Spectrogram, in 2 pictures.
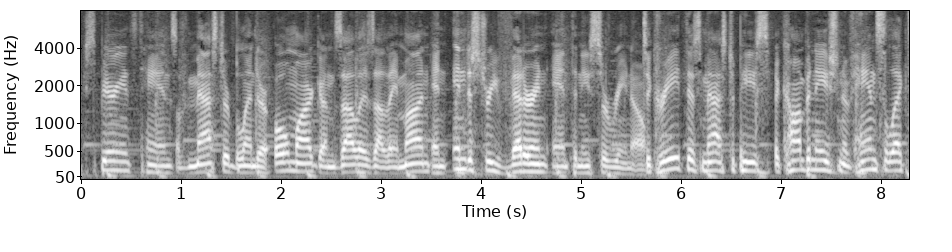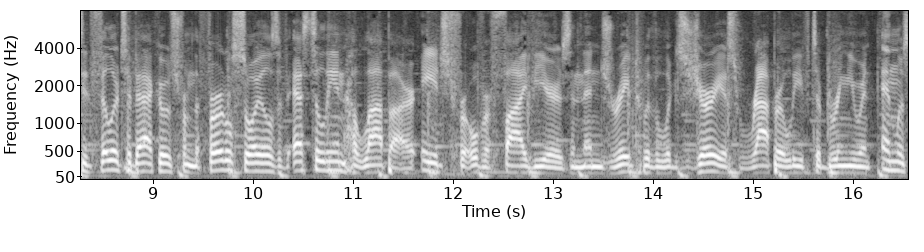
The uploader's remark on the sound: Live from Two Guys Smoke Shop in Salem, NH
